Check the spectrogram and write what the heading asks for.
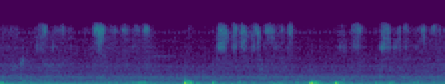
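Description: Marker writing on a whiteboard: faint, short strokes as a word is written out, with a few sharper strokes about two seconds in and again near the end.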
